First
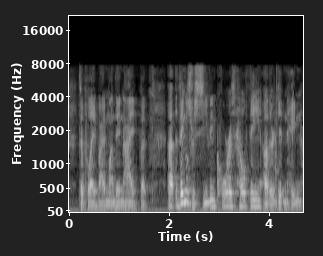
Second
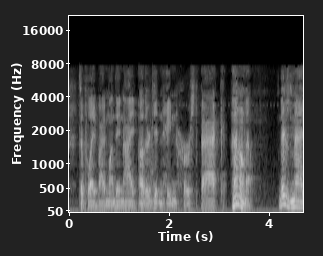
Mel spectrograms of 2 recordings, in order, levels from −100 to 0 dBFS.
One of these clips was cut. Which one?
second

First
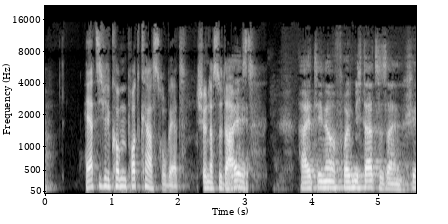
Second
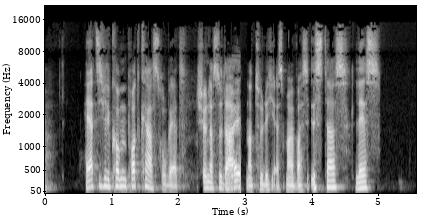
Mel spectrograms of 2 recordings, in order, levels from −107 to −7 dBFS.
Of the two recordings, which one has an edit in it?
second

